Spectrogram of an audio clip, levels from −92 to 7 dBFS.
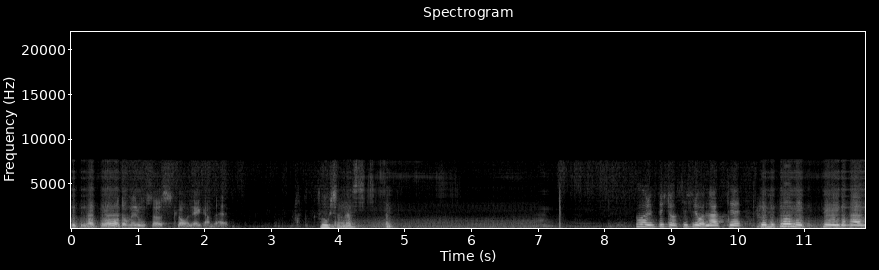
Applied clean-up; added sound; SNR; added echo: neural separator model SepFormer DNS4.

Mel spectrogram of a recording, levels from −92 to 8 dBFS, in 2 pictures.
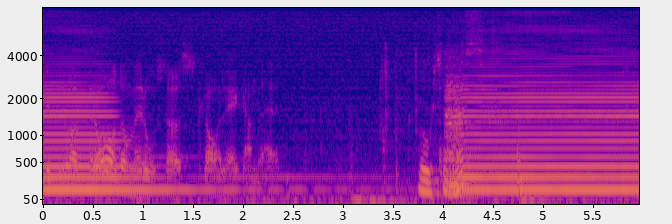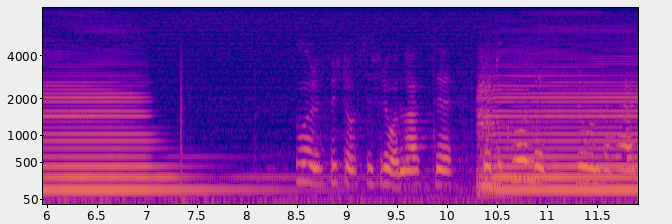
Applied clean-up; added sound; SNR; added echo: none; Bowed string instrument; -4 dB; reverberation time 0.5 s.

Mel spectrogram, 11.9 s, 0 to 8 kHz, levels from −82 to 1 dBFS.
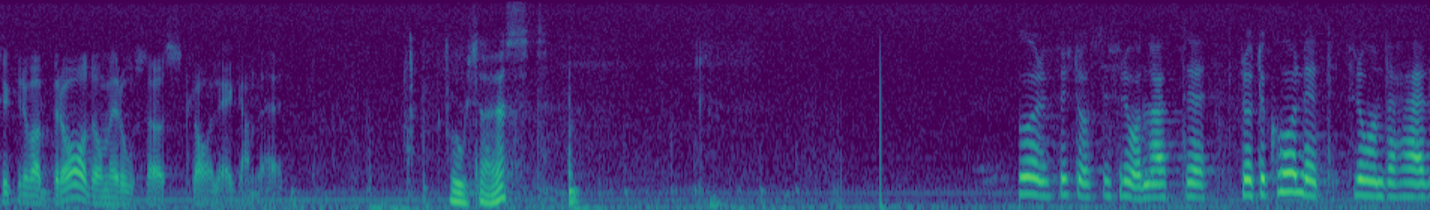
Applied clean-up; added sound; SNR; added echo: none; none; none; none.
